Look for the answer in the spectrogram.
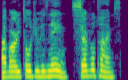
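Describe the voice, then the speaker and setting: A woman's voice: mid-range voice, level tone, normal speed, darkish tone, no room sound. Emphatic, confrontational woman of thirty. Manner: emphatic, confrontational, rhetorical questions. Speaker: online video host speaking about personal experience. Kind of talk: impassioned personal testimony straight to audience.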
